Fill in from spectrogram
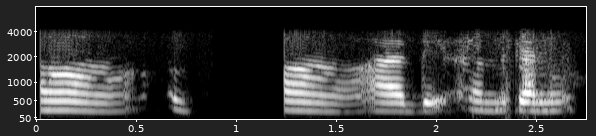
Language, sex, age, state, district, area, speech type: Telugu, female, 30-45, Andhra Pradesh, Vizianagaram, urban, conversation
